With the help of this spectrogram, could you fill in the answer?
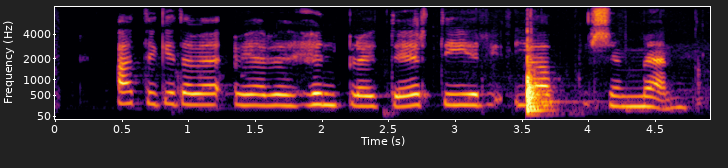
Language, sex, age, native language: Icelandic, female, 40-49, Icelandic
